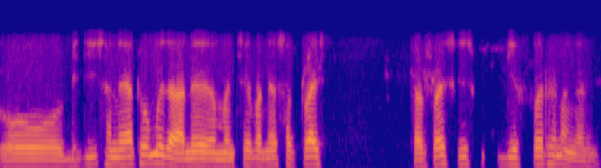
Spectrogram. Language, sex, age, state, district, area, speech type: Bodo, male, 18-30, Assam, Udalguri, urban, conversation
